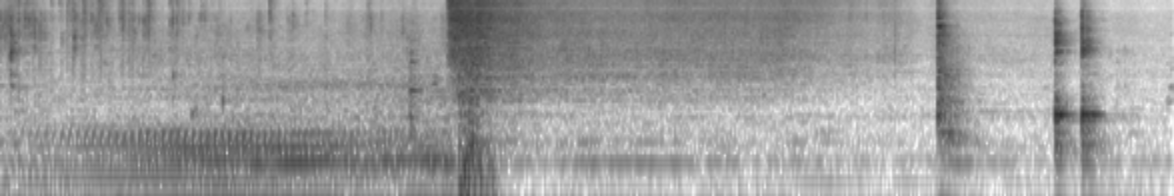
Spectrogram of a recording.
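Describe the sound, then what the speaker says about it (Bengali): Dal is tempered with dried chillies and radhuni in hot oil: a loud burst of hissing sizzle, then a quieter steady fry, followed by a few sharp clanks of a utensil against the pot. "এই তেলেই ডাল ফোড়ন দিয়ে দেবো"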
